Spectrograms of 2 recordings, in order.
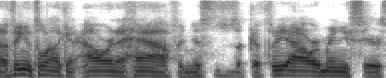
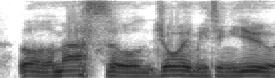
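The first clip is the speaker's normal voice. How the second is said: bored, eerie, polite tone. Imitating an actor playing the film's villain: James Mason voice, bored-sounding. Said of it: "James Mason with that fantastic voice of his".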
